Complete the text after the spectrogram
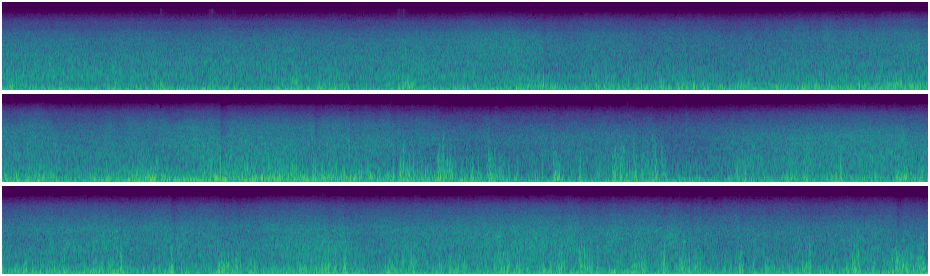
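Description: Waves break and wash onto a shore nearby.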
